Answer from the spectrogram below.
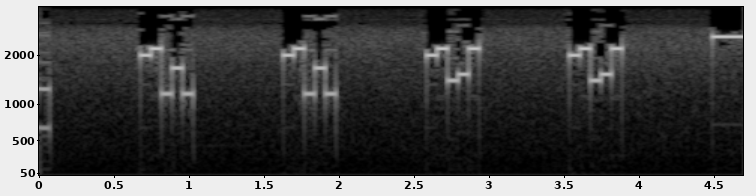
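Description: Five-tone selective call (ZVEI), heard as quick runs of five tones, tones of about 70 ms. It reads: 89262 89262 89459 89459
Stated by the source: ZVEI five-tone call received by SDR.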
